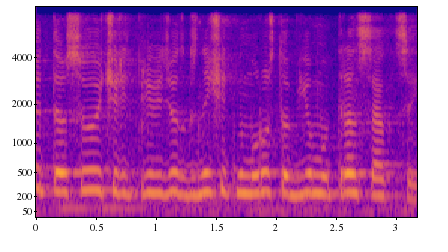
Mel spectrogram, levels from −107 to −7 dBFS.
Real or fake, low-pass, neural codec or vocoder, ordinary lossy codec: real; 7.2 kHz; none; none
